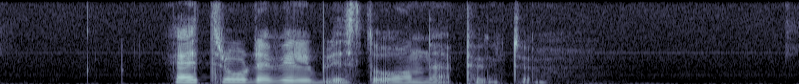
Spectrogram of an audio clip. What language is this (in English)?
Norwegian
